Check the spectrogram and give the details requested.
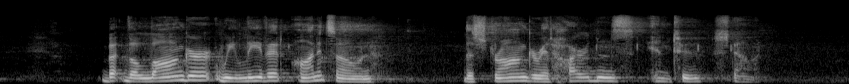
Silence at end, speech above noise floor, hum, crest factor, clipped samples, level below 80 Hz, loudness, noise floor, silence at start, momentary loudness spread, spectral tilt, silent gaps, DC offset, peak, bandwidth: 0.9 s; 35 dB; none; 14 dB; under 0.1%; -72 dBFS; -22 LUFS; -57 dBFS; 1.05 s; 11 LU; -4.5 dB/octave; none; under 0.1%; -8 dBFS; 11 kHz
